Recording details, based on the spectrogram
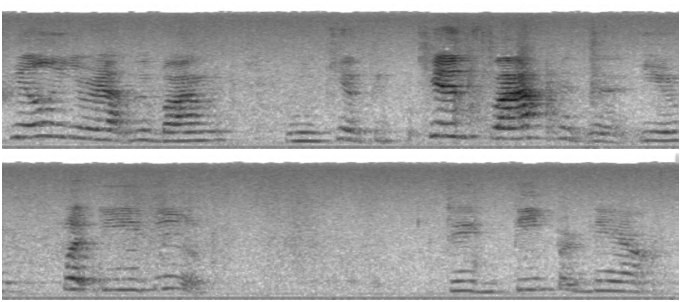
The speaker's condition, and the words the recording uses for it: Cerebral palsy. My speech is slurred.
